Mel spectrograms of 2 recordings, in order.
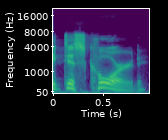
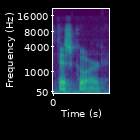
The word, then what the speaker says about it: Discord: You normally say Discord. – Discord. – Where you stress the second syllable, but you're saying, I think you've been trying hard lately. – Discord. It's Discord.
